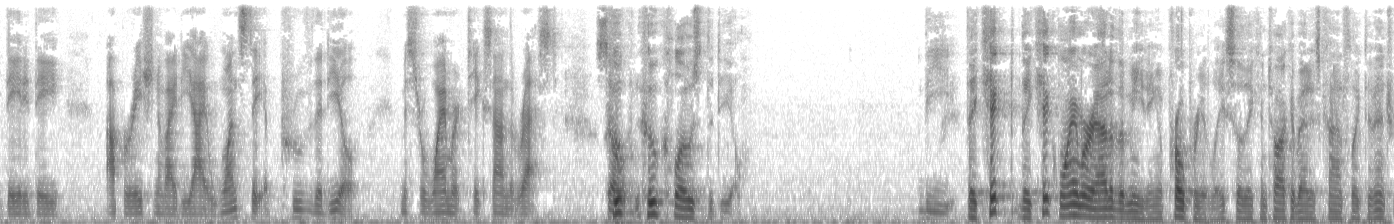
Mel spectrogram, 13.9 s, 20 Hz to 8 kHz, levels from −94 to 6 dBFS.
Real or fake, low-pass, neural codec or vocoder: real; 7.2 kHz; none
